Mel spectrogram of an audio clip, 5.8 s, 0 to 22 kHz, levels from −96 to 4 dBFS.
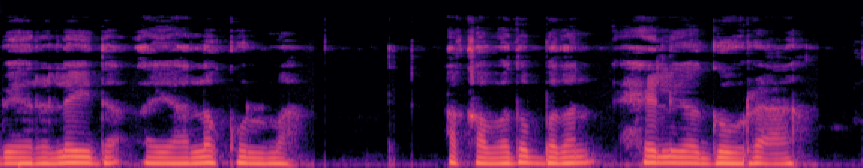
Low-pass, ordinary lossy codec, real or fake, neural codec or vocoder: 14.4 kHz; none; real; none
